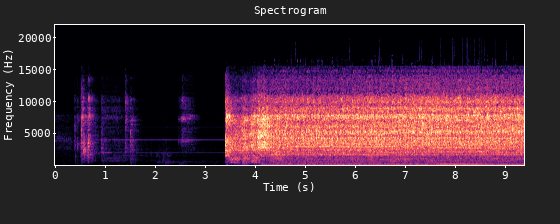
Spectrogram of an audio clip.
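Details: First start of a freshly rebuilt, previously seized BMW 328i engine, car not fully assembled and drive shafts disconnected: quiet pause, catches at once, settles into a steady, even idle with no misses or knocking; healthy.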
